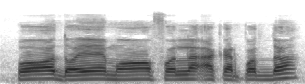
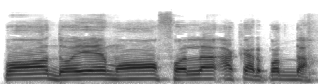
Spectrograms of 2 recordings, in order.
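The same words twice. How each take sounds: First: পদ্মা spelt again slowly at normal level; slow, even spelling of প দয়ে ম ফলা আকার পদ্মা; each part of প দয়ে ম ফলা আকার পদ্মা said calmly. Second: পদ্মা spelt letter by letter, slow and louder; প দয়ে ম ফলা আকার পদ্মা read out slowly, loud; spelling out slowly. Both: Shown as a demonstration. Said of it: "এখন আসুন".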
